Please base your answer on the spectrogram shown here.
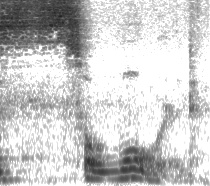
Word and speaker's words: sword: Also, none of those letters were silent in there, but there's a silent W in sword.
